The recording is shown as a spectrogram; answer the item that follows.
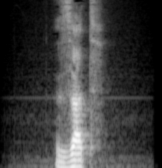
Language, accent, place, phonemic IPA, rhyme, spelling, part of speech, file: German, Germany, Berlin, /zat/, -at, satt, adjective, De-satt.ogg
- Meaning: 1. not hungry, satiated, full, done 2. fed up, sick of (see usage notes) 3. full, ample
